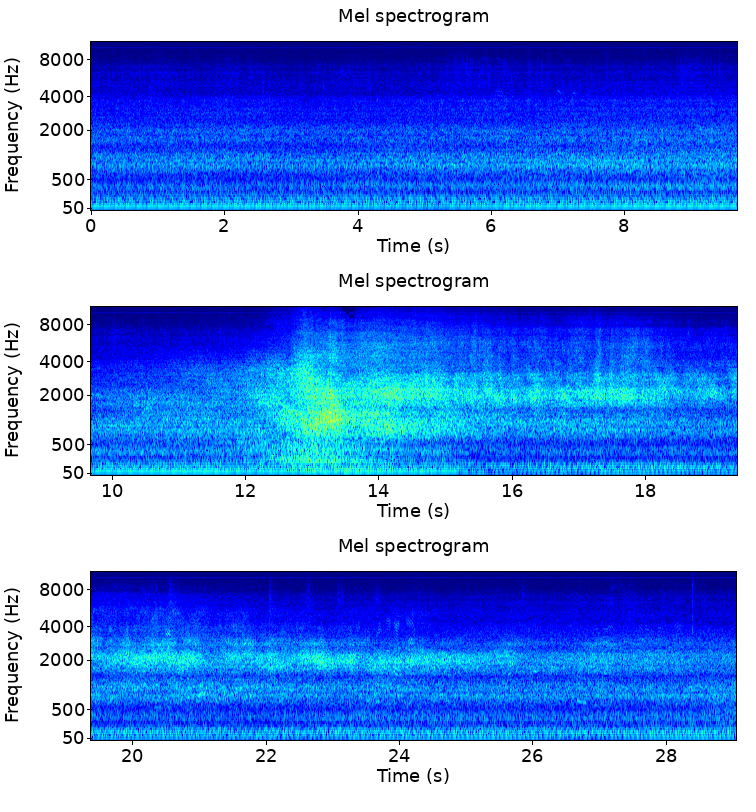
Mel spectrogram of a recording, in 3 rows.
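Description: Lxd2 narrow-gauge diesel locomotive's engine running as it hauls a wagon slowly along the track. The engine sound grows louder about halfway through, peaks briefly, then carries on as a steady drone.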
